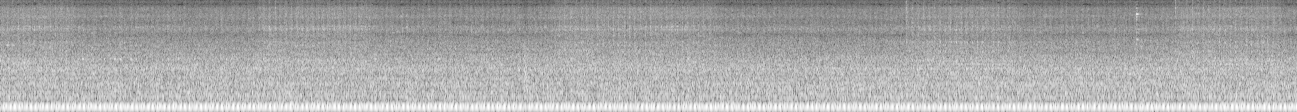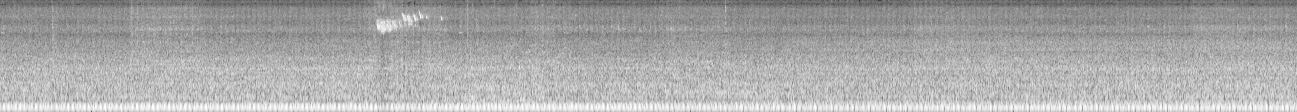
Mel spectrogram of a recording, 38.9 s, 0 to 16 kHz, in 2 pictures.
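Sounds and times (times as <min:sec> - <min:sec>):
engine humming steadily: 0:00.0 - 0:38.9
brief high squeak: 0:24.9 - 0:28.2.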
